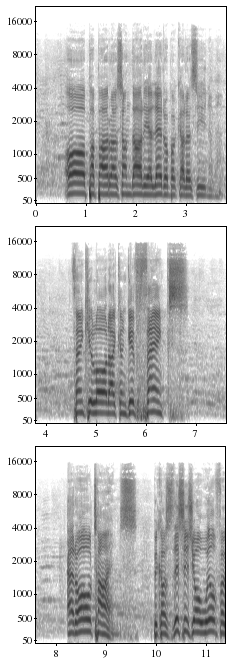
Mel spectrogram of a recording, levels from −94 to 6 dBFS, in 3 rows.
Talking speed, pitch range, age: 100 wpm, 170-200 Hz, 60-79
